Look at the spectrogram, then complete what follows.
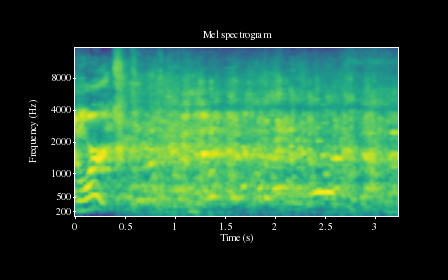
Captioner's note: audience laughing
